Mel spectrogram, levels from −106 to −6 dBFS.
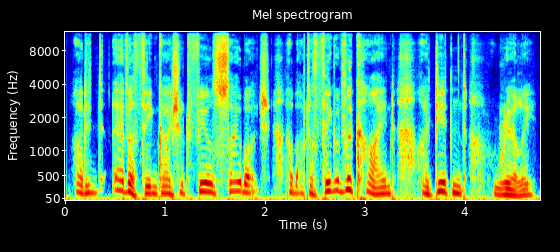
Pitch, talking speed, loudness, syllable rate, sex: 150 Hz, 215 wpm, -18 LUFS, 5.5 syllables/s, male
